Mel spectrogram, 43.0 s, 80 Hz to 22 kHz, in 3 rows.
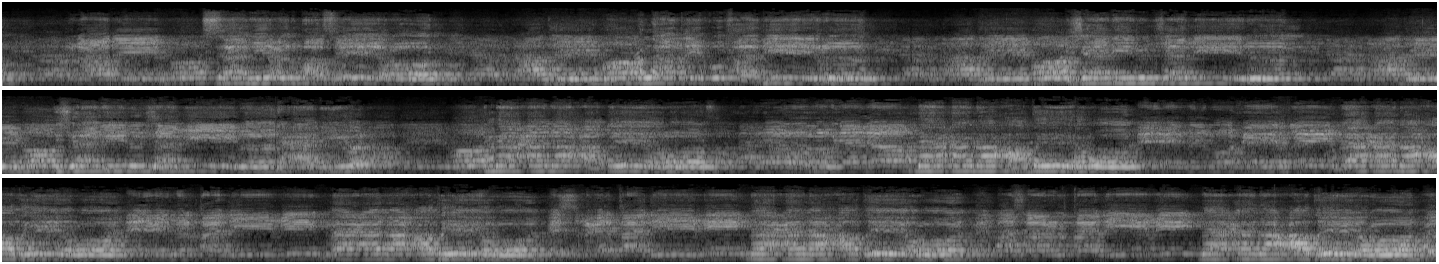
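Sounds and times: men chanting in unison: 0:00.0 - 0:43.0.

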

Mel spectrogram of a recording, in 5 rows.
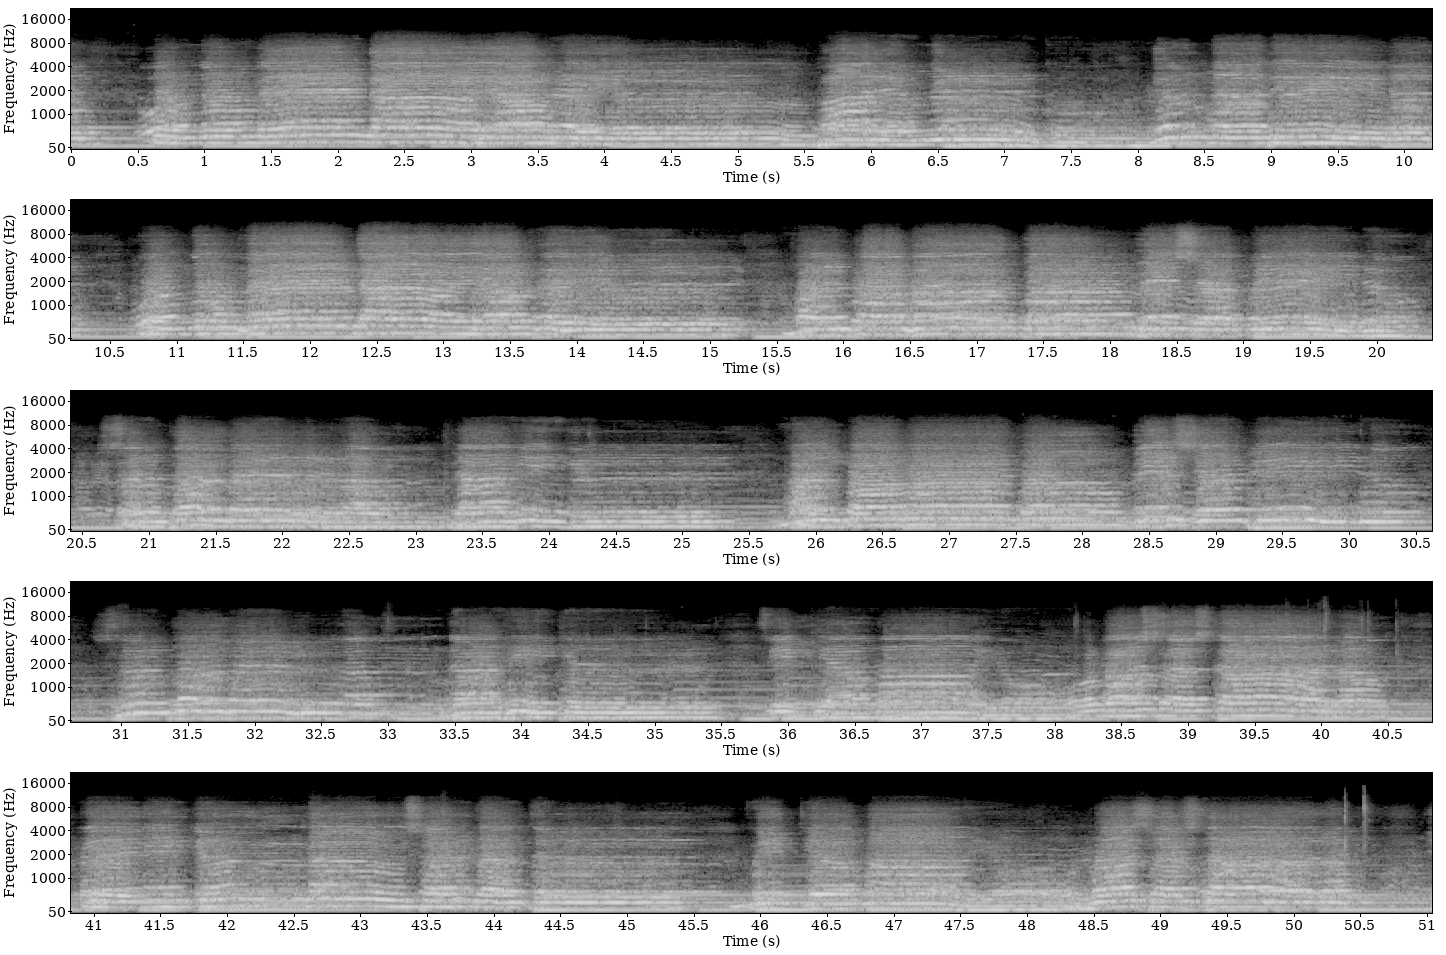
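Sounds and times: group of voices singing: 0:00.0 - 0:51.0.

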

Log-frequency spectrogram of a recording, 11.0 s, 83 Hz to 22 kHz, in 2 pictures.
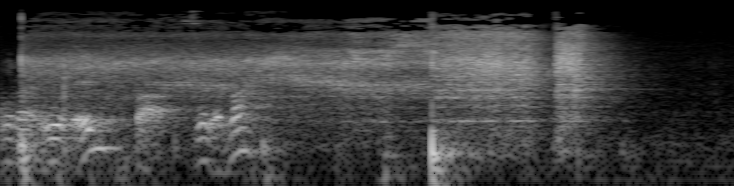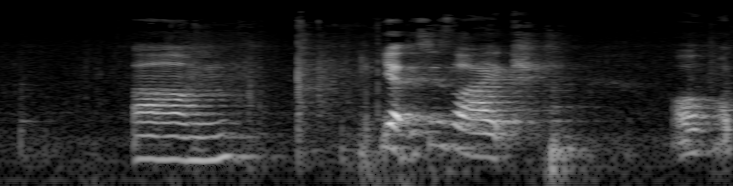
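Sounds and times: air hissing out of a valve: 0:00.3 - 0:04.6.

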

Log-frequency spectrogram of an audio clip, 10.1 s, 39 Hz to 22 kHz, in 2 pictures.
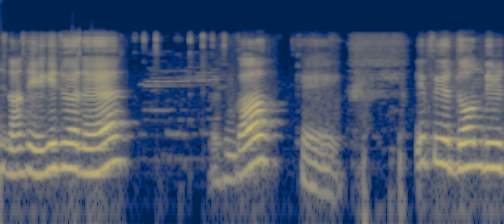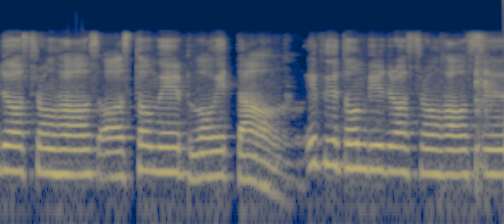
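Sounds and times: man talking: 0:00.0 - 0:01.4, 0:02.1 - 0:10.0.

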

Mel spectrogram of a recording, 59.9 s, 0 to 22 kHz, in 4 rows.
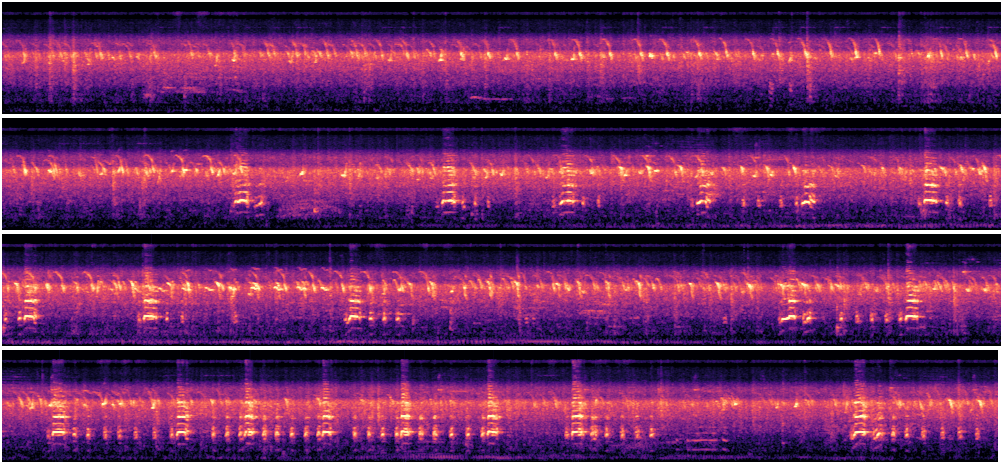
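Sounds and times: chicks peeping: 0:00.0 - 0:59.9
louder lower chick calls: 0:18.2 - 0:20.2, 0:21.1 - 0:27.5, 0:28.4 - 0:39.8, 0:41.6 - 0:44.1, 0:45.6 - 0:56.0, 0:57.6 - 0:59.7.

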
